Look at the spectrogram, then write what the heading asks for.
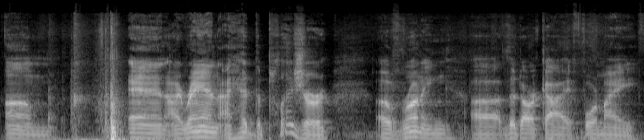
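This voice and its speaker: A man with a deep, froggy voice from a cold, rambling casually to his viewers about tabletop games. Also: takes it slowly, heavy background noise. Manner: rambling, with many fillers. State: congested from a cold. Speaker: tabletop game vlogger. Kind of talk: casual rambling talk to camera.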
